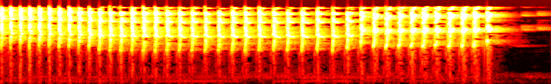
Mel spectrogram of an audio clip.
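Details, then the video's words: Lovebird giving its long ngekek song with tightly spaced notes, recorded as a tutor track: a fast, steady stream of sharp, high chattering notes, about four per second, running unbroken for five seconds before stopping. "Lovebird Ngekek panjang jeda RAPAT"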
